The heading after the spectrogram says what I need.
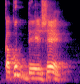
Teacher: the Bha, Mahaprana changes to the Alpa Prana Ba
